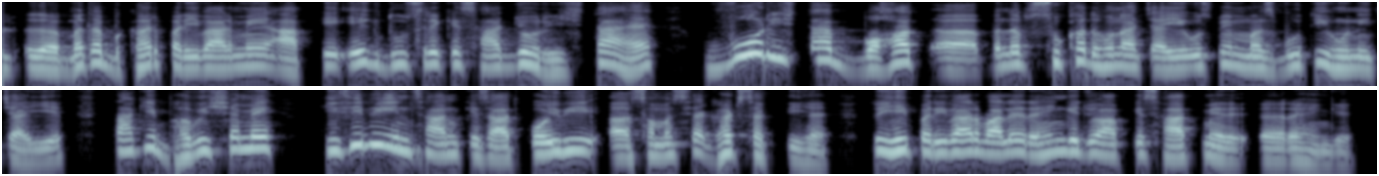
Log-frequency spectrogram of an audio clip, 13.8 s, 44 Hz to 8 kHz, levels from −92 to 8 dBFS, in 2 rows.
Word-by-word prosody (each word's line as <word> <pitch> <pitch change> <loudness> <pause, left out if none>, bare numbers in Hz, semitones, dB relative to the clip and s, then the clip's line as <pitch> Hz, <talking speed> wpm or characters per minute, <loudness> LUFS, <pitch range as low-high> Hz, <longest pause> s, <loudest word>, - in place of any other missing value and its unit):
ल 130 -2 +4
मतलब 175 +5 0
घर-परिवार 140 -4 +1
में 155 +1 -2
आपके 160 - -1
एक-दूसरे 175 -1 -3
के 175 - -5
साथ 145 -3 -2
जो 180 -2 +3
रिश्ता 115 - -1
है, 150 - 0 0.4
वो 315 - +8
रिश्ता 230 -5 +1 0.2
बहुत 190 +9 +5
अ, 120 -1 +4
मतलब 170 +3 0
सुखद 190 +2 0
होना 155 -1 +1
चाहिए, 135 -2 -1
उसमें 150 +4 -3
मज़बूती 140 - -2
होनी 135 -3 -1
चाहिए, 110 -1 -4 0.3
ताकि 190 +5 -1
भविष्य 185 +9 -1
में 220 +1 +5 0.3
किसी 190 +8 +1
भी 275 -2 +3
इंसान 160 -7 0
के - - -3
साथ 120 -2 +3
कोई 155 +2 +4
भी 190 0 0
अ, 125 - +4
समस्या 140 +2 -2
घट 165 +2 0
सकती 130 -7 -4
है, 95 - -5
तो 190 - -9
यही 185 +2 +5
परिवार 175 +1 +4
वाले 165 +1 +4
रहेंगे 170 +5 +1
जो 165 -3 -1
आपके 145 +2 -1
साथ 125 -4 +2
में 125 - 0
अ, - - -12
रहेंगे, 105 -6 -5
155 Hz, 215 wpm, -23 LUFS, 135-180 Hz, 0.4 s, वो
